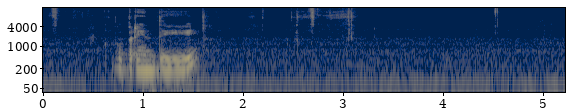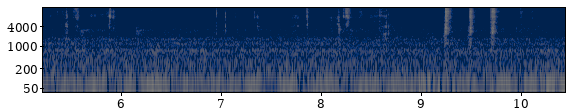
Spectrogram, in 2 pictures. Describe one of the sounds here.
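Fabric ribbon rustles softly as hands fold and handle it.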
